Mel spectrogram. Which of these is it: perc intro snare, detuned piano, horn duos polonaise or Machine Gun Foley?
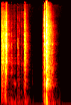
Machine Gun Foley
